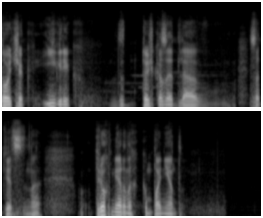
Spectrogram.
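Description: A man speaks into a microphone, with pauses.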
